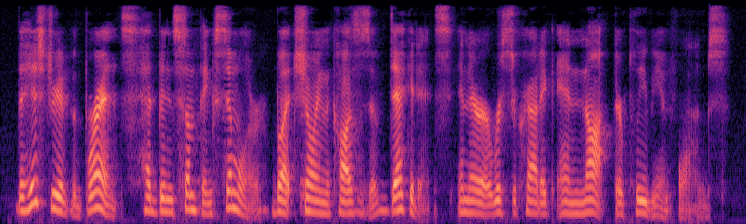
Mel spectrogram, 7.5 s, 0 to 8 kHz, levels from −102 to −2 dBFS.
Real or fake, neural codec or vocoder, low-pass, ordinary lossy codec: fake; autoencoder, 48 kHz, 32 numbers a frame, DAC-VAE, trained on Japanese speech; 7.2 kHz; AAC, 48 kbps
